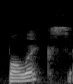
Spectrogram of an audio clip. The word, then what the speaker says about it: bollocks: Because in America, obviously, most people would say bollocks, and it's like it's not a bull. It's a ball.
